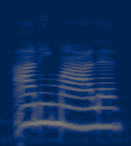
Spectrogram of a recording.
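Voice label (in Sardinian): "animale", female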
